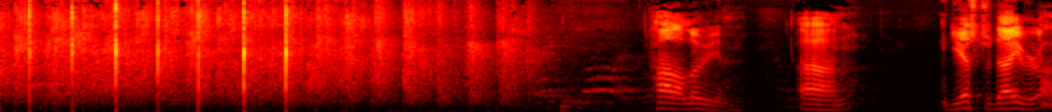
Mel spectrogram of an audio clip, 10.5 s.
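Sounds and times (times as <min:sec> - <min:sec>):
audience clapping hands in praise: 0:00.0 - 0:05.6
speech: 0:06.6 - 0:07.4, 0:08.0 - 0:08.5, 0:09.4 - 0:10.5.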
